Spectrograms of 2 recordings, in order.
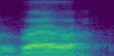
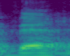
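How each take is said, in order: First: The name is said with an American pronunciation. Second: The name is said with a Portuguese pronunciation. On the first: The speaker calls it right. "é Vera" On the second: The speaker calls it wrong. "não é Vera"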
